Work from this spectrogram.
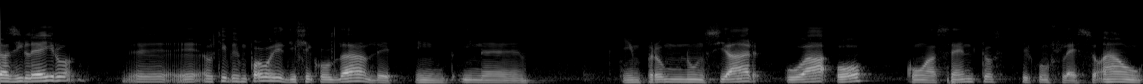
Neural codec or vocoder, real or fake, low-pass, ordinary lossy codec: none; real; none; none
